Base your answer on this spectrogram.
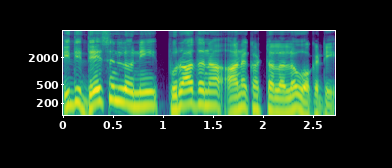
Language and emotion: Telugu, neutral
